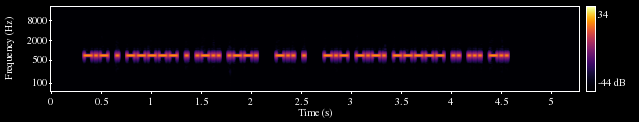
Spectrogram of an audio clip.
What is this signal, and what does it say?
Morse code, heard as a keyed tone, about 44 wpm, 700 Hz. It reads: KE0ELP DE KC0ISD
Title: USA Callsign DE Callsign - 6 Characters - 45wpm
